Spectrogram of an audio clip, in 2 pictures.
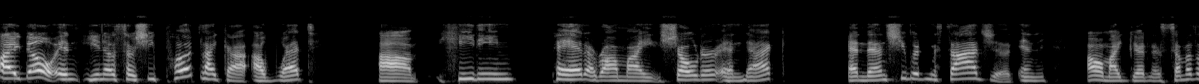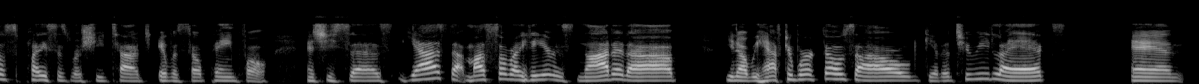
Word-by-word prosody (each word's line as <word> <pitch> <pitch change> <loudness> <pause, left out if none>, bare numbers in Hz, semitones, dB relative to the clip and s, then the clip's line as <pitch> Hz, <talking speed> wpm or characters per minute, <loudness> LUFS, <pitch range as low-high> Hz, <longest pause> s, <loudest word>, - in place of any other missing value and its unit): I 270 -1 +9
know. 300 +2 +7
And, 235 -2 +3
you 225 0 -4
know, 230 -1 +2
so 225 +1 -2
she 235 +4 0
put, 315 - +3
like, 245 -5 +2
a - - +2
a 165 - +4
wet, 195 +7 0 0.7
um, 165 -2 +5 0.2
heating 250 -2 -4 0.4
pad 230 -1 +6
around 185 -1 +1
my 170 -3 -2
shoulder 210 +9 +2
and 170 0 -5
neck, 190 +7 -1 0.7
and 185 0 +2
then 200 +3 +1
she 215 +7 -2
would 250 -2 -3
massage 245 +1 +2
it, 125 - -11
and, 175 -2 -9 0.4
oh 205 0 +5
my 170 -2 0
goodness, 170 -1 -7
some 200 +4 -5
of 235 - -3
those 235 -3 -9
places 200 -4 -6
where 160 -2 -13
she 160 +4 -8
touched, 155 -2 -4
it 175 -2 -5
was 160 -5 -13
so 165 +3 -8
painful, 165 -5 -9 0.4
and 170 - -7
she 165 +5 -2
says, 175 0 -6
"Yes. 240 - +1
That - - -2
muscle 210 +6 -1
right 210 -4 -2
here 220 +2 -4
is 155 -8 -11
knotted 195 +6 +2
up," 180 0 +3 0.5
you 190 - -5
know, 175 -2 +2
"we 170 -1 -6
have 190 +7 -2
to 230 - -3
work 225 0 -4
those 245 -3 -1
out, 180 -1 +1
get 170 -1 -12
it 170 0 -11
to 240 - -8
relax." 195 - +1 0.6
And 170 -3 +1
190 Hz, 165 wpm, -23 LUFS, 175-230 Hz, 0.7 s, I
